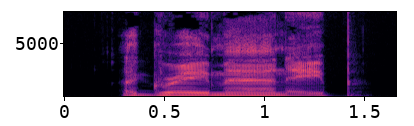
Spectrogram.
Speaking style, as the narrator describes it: he grunted

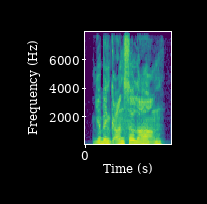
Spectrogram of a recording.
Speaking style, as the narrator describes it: he shouted above the wind

